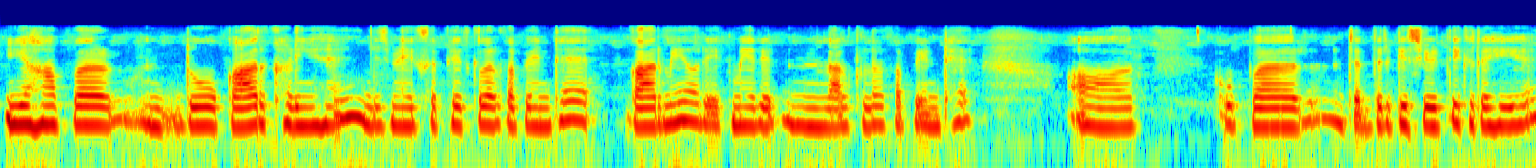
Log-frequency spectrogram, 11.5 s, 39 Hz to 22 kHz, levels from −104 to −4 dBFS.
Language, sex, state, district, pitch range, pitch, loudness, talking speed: Hindi, female, Jharkhand, Sahebganj, 190-220 Hz, 200 Hz, -20 LUFS, 160 wpm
